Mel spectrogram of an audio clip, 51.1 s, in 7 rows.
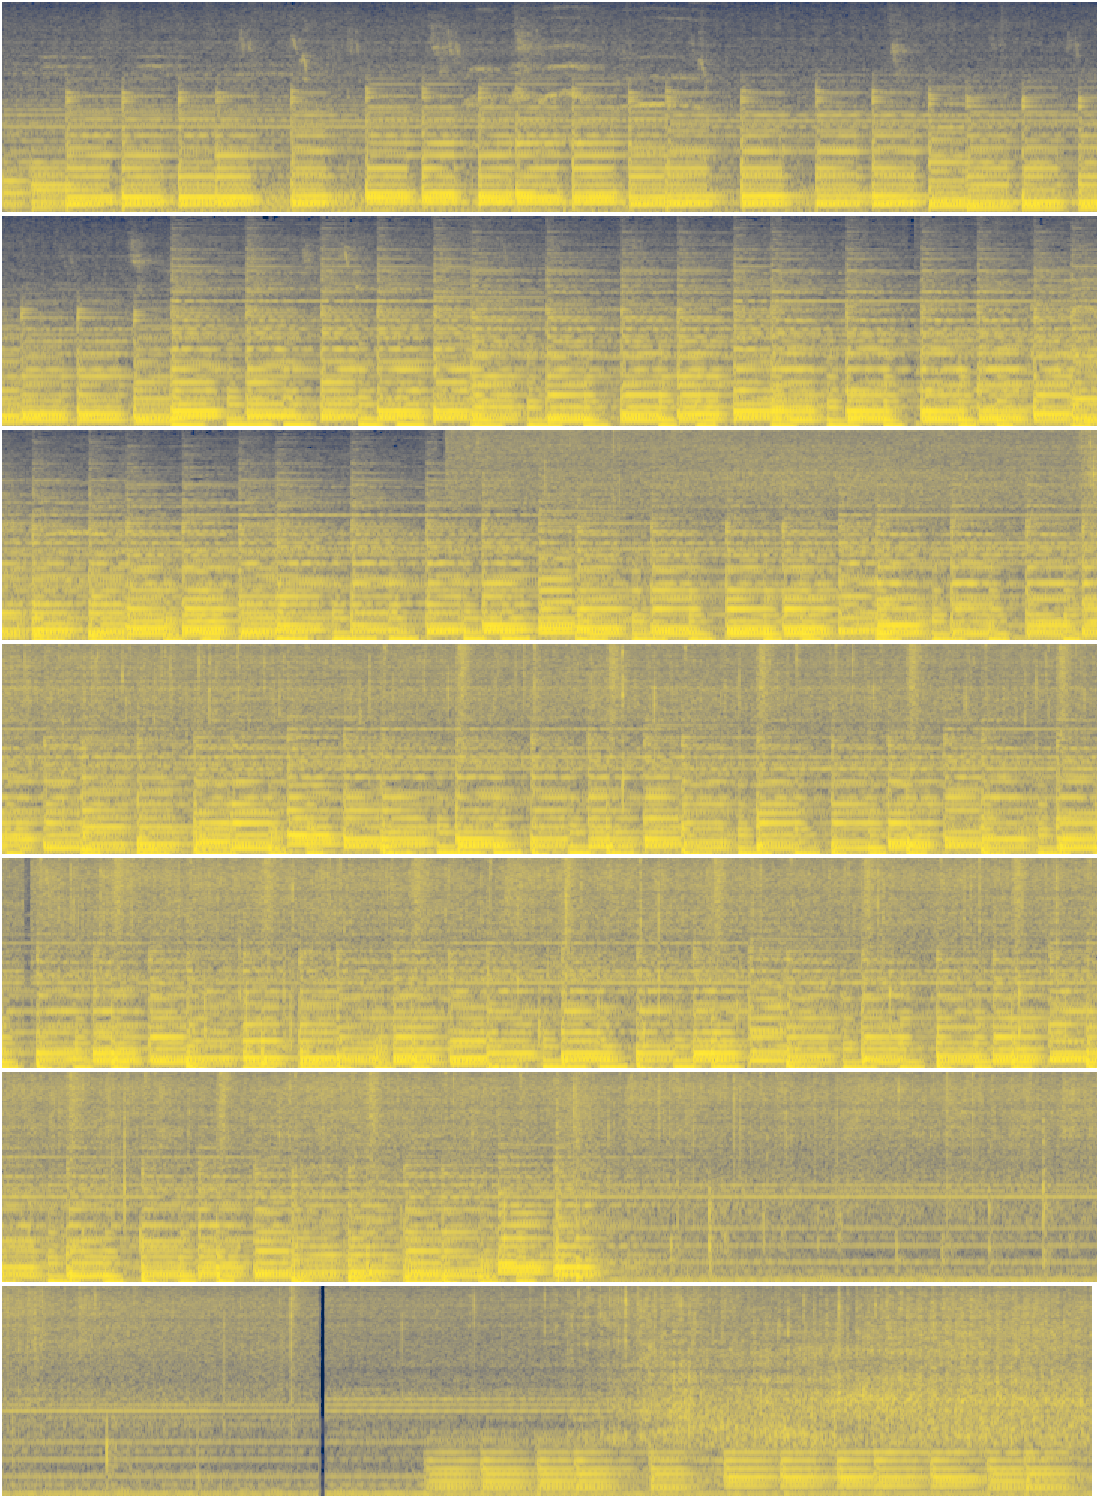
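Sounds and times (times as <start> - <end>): background music with steady beat: 4.9 - 40.6
garlic and onion sizzling in oil: 17.6 - 51.0.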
